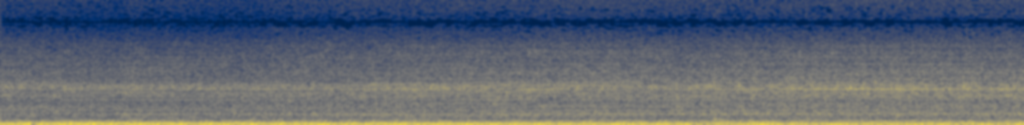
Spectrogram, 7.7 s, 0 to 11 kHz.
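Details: Junk 5.3 LS V8 revived for a C10 truck that had dropped cylinders, now on replacement spark plugs with fuel pressure checked: a steady low rumble at an even idle with no knocks, ticks or misfires; normal idle.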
